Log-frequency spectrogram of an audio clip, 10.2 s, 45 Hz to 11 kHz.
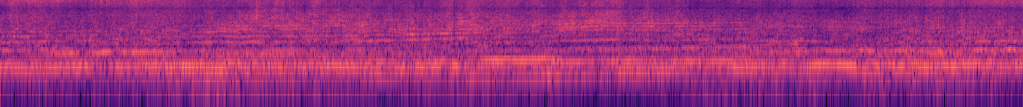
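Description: Several 600cc micro sprint cars racing, their motorcycle engines revving up and down with a number of engine notes overlapping.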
